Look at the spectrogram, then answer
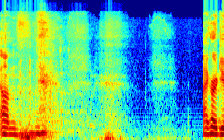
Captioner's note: laughter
